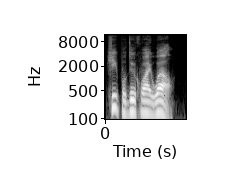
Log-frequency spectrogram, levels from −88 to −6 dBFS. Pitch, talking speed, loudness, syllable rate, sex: 135 Hz, 220 wpm, -14 LUFS, 5.4 syllables/s, male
